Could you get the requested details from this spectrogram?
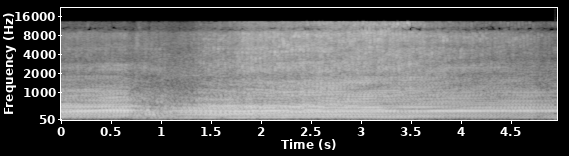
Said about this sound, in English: And I do apologize about that. That was a motorcycle that went by.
